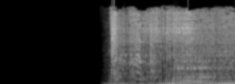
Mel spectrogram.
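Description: A car engine starting about a second in, then running and revving.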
